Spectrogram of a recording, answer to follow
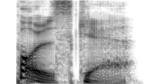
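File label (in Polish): "polskie", Polish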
